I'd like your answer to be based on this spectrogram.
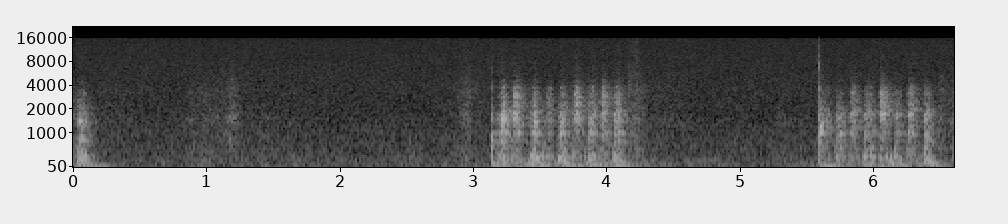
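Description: A coin edge scratches a thin, flat cardboard crossword scratch-off lottery ticket resting on a wooden table. After a faint scrape and a quiet stretch, two bursts of quick, rasping back-and-forth strokes are heard, bright and papery with a slight tap of the coin against the table beneath.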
